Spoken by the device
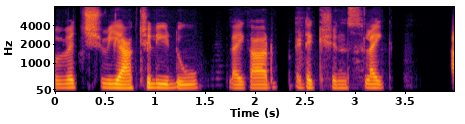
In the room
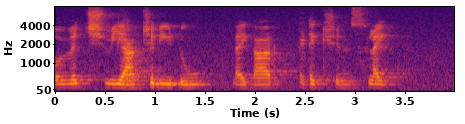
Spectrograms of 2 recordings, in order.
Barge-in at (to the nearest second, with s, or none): none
